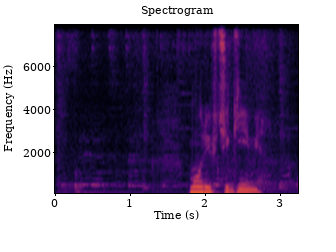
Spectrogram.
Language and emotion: Russian, neutral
